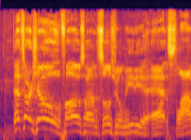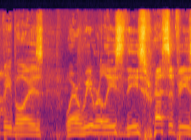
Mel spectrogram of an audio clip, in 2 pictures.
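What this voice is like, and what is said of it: Altered, stuffy-sounding voice. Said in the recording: “was that your impression of me? ... I think I've got allergies here. That's why I'm going”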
